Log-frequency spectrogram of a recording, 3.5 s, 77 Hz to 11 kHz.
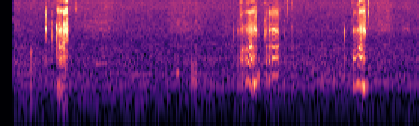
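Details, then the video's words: Pet cat chirping at birds: three short bright chirps near 0.5, 2.1 and 3.0 seconds, with faint clicks between, indoors and otherwise quiet. "kitty chirp"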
